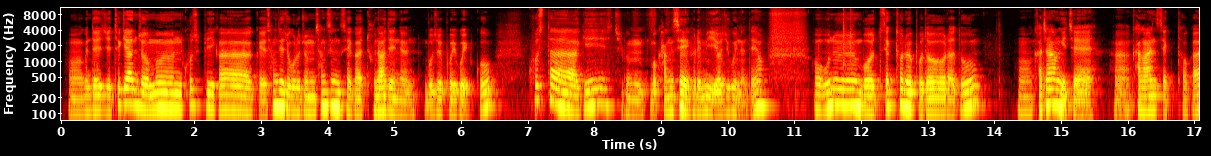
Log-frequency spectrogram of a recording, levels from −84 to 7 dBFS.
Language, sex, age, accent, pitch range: Korean, male, 20-39, native, 95-130 Hz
